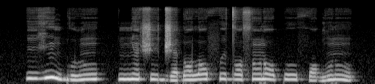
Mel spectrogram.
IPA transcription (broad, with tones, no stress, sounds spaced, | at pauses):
i˧ ɣ ĩ˦˨ ɡ͡b u˨ l ũ˧ | ɲ ɛ̃˧ ʃ i˧ d͡ʒ ɛ˨ ɗ ɔ˧ l ɔ˦ f ɨ˦ d ɔ˧ s ɔ̃˦ ɾ ɔ˧ p u˧ f ɔ˨ ɡ ũ˦ ɾ ũ˦˨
